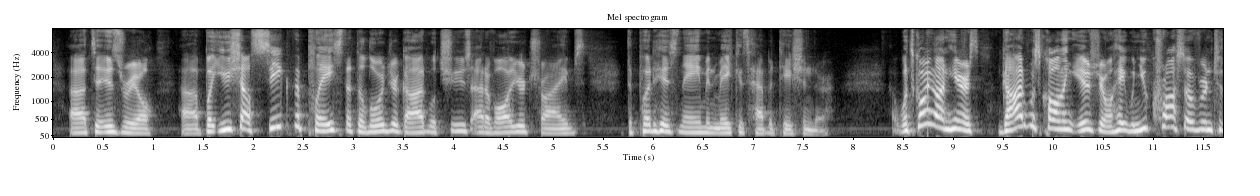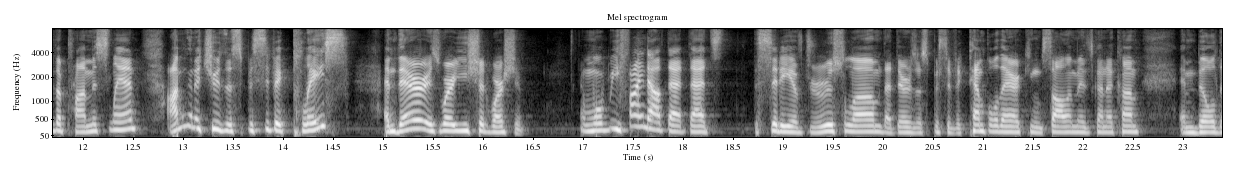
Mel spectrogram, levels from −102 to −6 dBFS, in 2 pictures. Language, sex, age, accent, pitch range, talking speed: English, male, 30-49, American, 145-205 Hz, 225 wpm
